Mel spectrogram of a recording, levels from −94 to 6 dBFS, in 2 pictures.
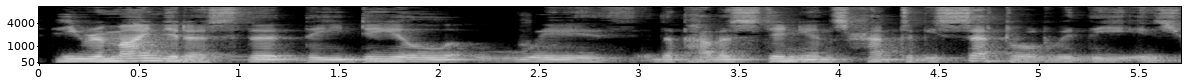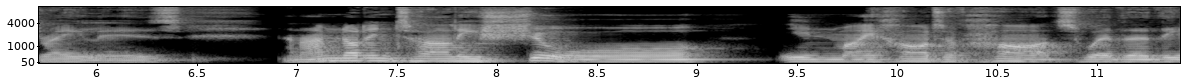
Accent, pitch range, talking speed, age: British, 105-125 Hz, 145 wpm, 40-59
